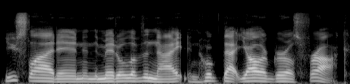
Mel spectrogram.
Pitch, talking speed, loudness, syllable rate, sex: 135 Hz, 255 wpm, -18 LUFS, 5.3 syllables/s, male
